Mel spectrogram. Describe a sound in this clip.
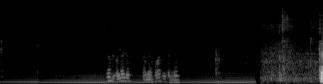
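A plastic connector clicks and rattles on a circuit board.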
